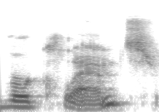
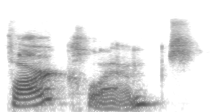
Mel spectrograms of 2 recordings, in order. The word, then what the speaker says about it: farklempt: Night Live, you know, used this term, as he pronounced it, verklempt, right, with his Linda Richmond character, which is a, you know, mispronunciation of the Yiddish word farklempt.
